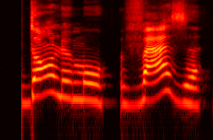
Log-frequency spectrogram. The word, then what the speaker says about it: vase: Dans le mot rose, S se prononce Z. Je remarque que la lettre S est entre la lettre O et la lettre E. Dans le mot vase, S se prononce Z.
